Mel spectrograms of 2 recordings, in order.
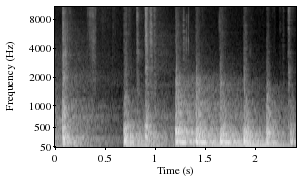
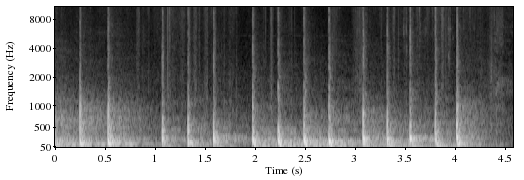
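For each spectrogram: First: hollow-sounding car door sheet metal. Second: well-damped car door panel.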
